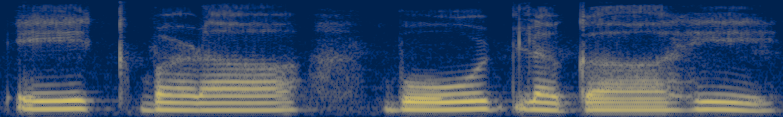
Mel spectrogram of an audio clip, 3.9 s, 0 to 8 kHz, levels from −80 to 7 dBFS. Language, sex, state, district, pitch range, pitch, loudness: Hindi, female, Madhya Pradesh, Bhopal, 175-205 Hz, 190 Hz, -14 LUFS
